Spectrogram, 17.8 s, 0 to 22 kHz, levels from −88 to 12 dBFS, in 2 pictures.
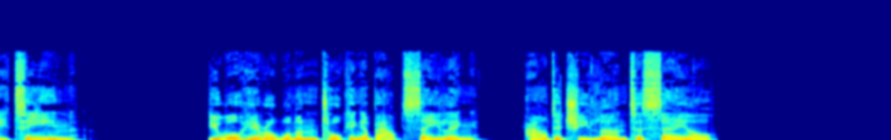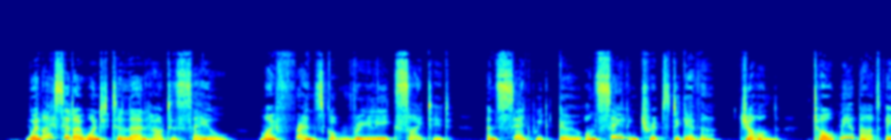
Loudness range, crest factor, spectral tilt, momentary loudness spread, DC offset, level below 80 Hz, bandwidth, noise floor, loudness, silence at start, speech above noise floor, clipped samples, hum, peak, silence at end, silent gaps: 4 LU; 18 dB; -5 dB/octave; 11 LU; under 0.1%; -56 dBFS; 14 kHz; under -90 dBFS; -21 LUFS; 0 s; over 70 dB; under 0.1%; none; -2 dBFS; 0 s; 0.97-2.05 s, 5.08-5.20 s, 7.19-8.90 s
